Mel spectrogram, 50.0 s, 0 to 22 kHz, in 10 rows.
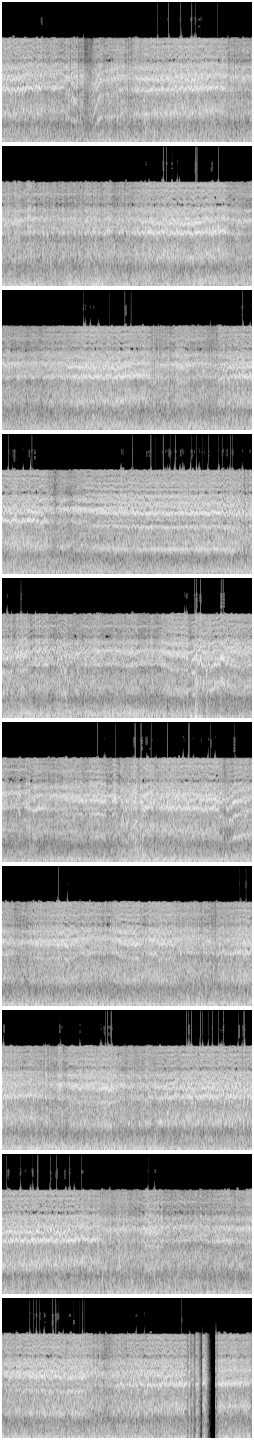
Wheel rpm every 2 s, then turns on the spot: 190, 180, 220, 230, 220, 220, 220, 220, 210, 210, 230, 230, 240, 220, 210, 210, 220, 220, 220, 210, 220, 220, 220, 210, 220.
none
